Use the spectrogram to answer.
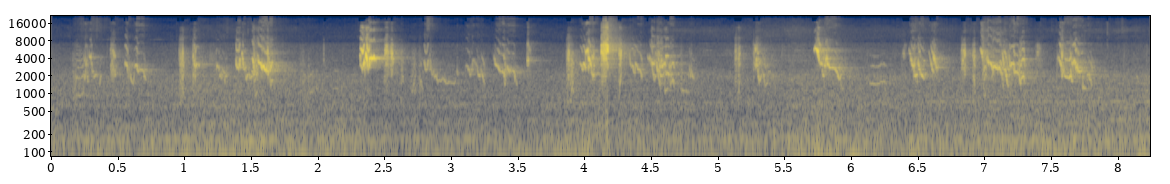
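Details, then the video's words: Happy budgerigars chatter in quick bursts of sharp, high chirps and short squawks, irregular and overlapping, over a faint low hum. "cute budgies making happy sounds.budgie call sound."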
